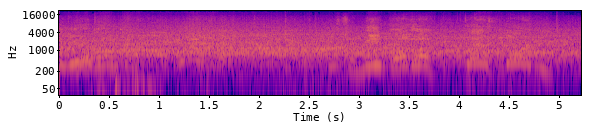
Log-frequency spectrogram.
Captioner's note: crowd cheering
